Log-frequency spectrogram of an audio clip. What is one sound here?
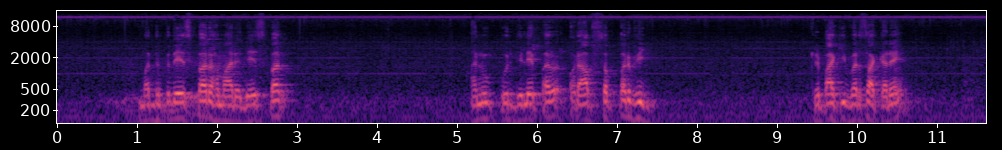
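A middle-aged man speaks calmly in short phrases.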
